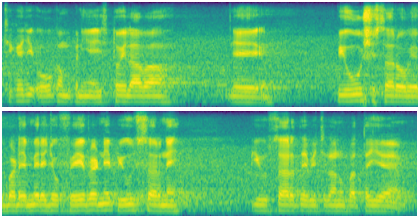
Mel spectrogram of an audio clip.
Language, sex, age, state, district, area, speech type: Punjabi, male, 18-30, Punjab, Kapurthala, rural, spontaneous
